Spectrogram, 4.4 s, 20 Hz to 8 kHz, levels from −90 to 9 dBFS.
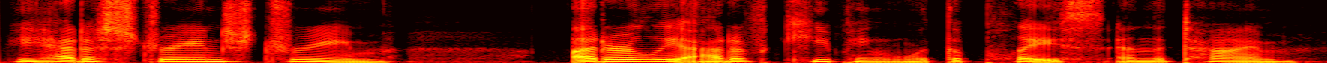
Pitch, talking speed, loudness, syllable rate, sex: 210 Hz, 205 wpm, -19 LUFS, 5.4 syllables/s, female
